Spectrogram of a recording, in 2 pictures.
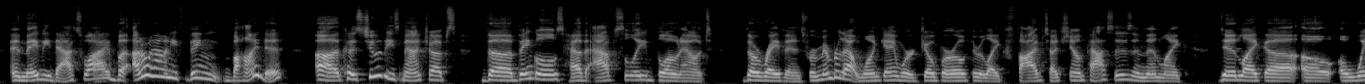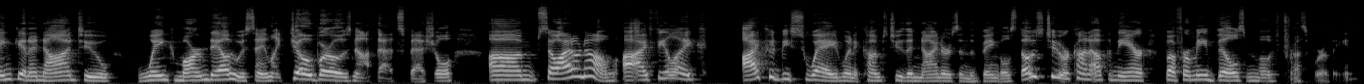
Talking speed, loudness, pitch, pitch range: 215 wpm, -25 LUFS, 190 Hz, 170-220 Hz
